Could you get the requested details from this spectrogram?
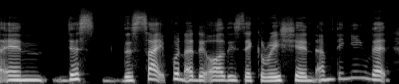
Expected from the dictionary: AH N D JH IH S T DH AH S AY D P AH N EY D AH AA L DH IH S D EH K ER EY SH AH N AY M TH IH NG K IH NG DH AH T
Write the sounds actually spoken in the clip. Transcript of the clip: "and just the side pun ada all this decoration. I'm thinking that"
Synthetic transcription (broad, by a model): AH N JH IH S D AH S AY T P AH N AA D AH AA L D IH S D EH K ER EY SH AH N AY M T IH NG K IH NG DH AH T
